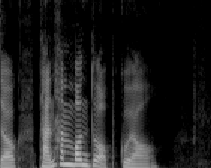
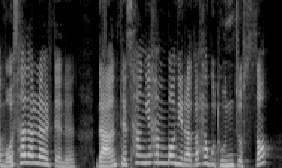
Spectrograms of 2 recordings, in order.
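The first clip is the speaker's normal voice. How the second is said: higher, fast indignant comeback; heated retort; 3 semitones higher than usual. Acted. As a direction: snap back, pitch climbing with outrage. Wife fighting back in quarrel.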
